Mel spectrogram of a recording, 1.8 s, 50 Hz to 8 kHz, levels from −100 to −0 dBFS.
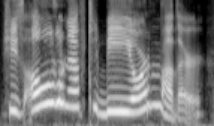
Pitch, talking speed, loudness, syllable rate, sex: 340 Hz, 235 wpm, -14 LUFS, 6.5 syllables/s, female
